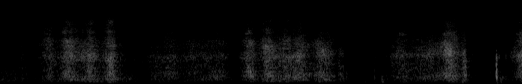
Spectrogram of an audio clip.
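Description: Rubbing or scraping strokes in four short bursts, each about a second long, with a light tick near the end.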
